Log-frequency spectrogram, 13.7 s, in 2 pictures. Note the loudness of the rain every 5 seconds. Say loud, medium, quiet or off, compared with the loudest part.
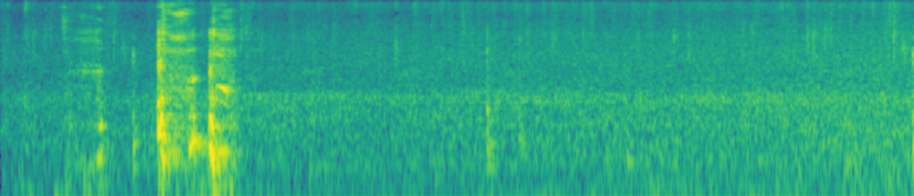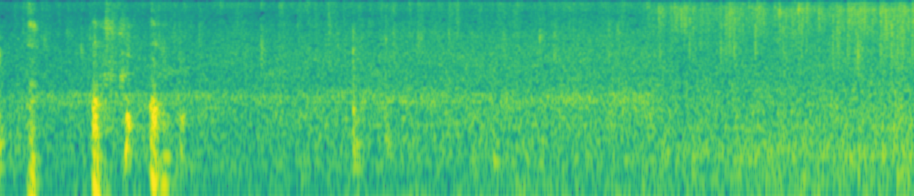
quiet, medium, loud.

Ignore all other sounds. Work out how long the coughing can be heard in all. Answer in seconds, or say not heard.
3 s.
